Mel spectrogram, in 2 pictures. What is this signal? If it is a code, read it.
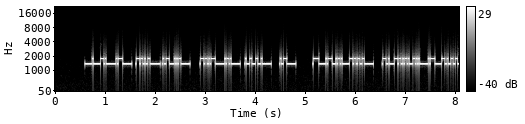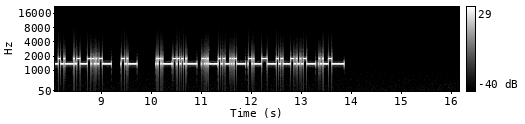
TTY/TDD text telephone tones (45.45 baud Baudot), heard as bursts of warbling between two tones, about 400 Hz shift, 1600 Hz centre. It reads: HE WAS EDUCATED IN DRENICA AND PRISHTINA.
